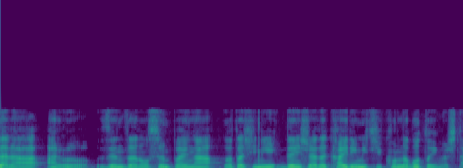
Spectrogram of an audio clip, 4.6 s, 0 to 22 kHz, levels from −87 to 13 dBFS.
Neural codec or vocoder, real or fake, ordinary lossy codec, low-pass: codec, 16 kHz, 2 kbps, FunCodec, trained on LibriTTS, 25 frames a second; fake; none; none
